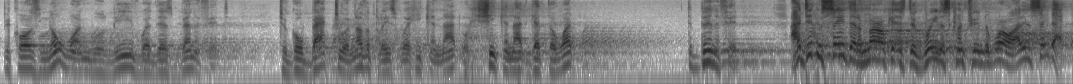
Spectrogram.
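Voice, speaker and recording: A man preaching a mosque lecture, peppering the audience with rhetorical questions and swinging between quiet asides and shouts, in casual vernacular speech. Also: mid-range voice, lively intonation, moderate pace, crowd noise. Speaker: Islamic preacher. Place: large Islamic center hall. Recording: echoey hall from some distance.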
